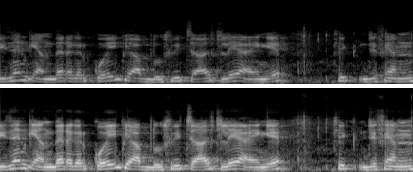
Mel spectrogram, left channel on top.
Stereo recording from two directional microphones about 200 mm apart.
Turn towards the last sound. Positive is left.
turn(degrees=-40)  # may be behind; listen again after turning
